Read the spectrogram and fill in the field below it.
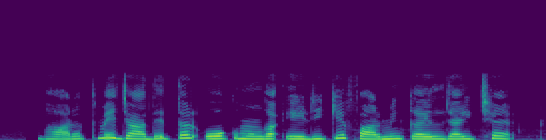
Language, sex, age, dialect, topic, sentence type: Maithili, female, 18-24, Eastern / Thethi, agriculture, statement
